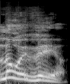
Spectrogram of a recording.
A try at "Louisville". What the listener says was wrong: And you put too much uncomfortable stress on the Louisville. No, it's just Louisville. It's just Louisville. Be easy, Louisville.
